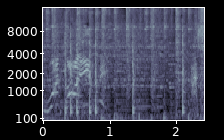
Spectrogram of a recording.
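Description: Live gospel band playing a praise-break groove: drum-kit hits with bass guitar underneath and pitched lines bending up and down over the top.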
